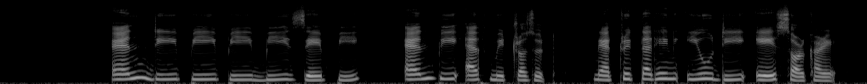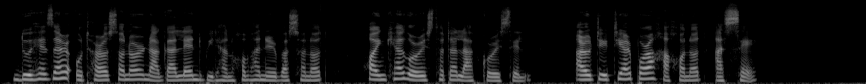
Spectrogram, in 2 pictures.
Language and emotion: Assamese, neutral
